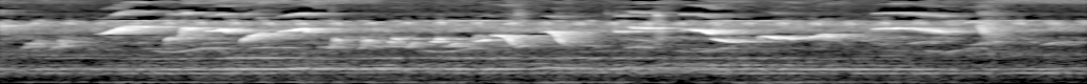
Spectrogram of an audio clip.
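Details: Birds singing at dawn at Ella Rock: several high, quick chirps and short rising and falling whistled notes overlap throughout, fairly distant, over a steady low hum.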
